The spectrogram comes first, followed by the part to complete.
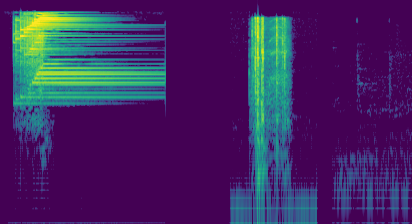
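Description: Title-card chime sound effect: a quick rising sparkle of bell-like tones that rings on, fading, and cuts off after about a second and a half. About a second later comes a short cluster of sharp clicks.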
